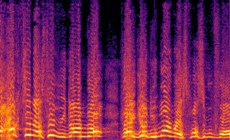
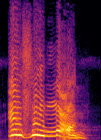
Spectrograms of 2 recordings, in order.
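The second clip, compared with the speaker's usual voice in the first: usual speaking voice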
